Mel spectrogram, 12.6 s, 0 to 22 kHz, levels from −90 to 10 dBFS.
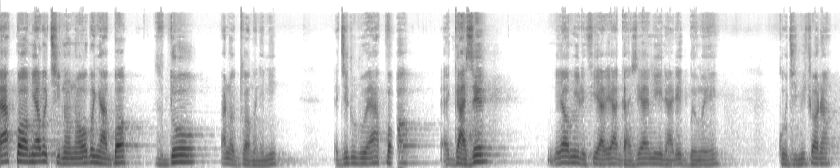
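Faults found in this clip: Burst of packet loss at 5.83–5.98 s: about 120 ms of consecutive packets lost in the network path, concealed by extending and fading the last speech, then resuming with that stretch missing.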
